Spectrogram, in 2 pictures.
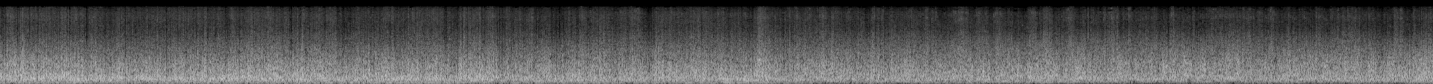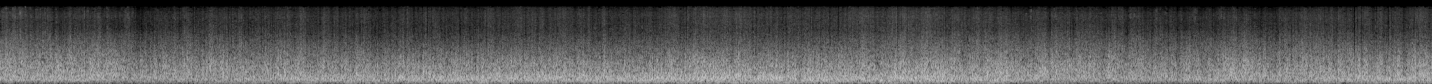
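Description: Passenger train running at speed, heard at an open window: a steady rush of wheel-on-rail noise and wind on the microphone.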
